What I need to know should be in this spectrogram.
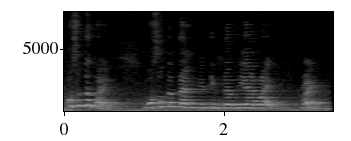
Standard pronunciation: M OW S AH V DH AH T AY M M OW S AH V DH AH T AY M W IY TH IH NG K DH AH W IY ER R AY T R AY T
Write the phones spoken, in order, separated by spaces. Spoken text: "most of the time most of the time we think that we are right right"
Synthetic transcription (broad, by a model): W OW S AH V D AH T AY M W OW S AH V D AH T AY M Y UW T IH NG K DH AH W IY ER R AY T R AY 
